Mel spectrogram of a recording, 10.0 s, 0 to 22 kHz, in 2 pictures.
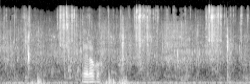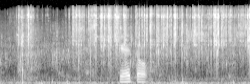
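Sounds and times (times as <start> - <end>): wind rumble on microphone: 0.0 - 3.8
water lapping against rocks: 0.0 - 10.0.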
